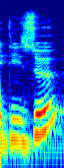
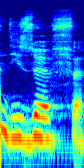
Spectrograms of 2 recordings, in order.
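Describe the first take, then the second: First: "des œufs" as day-zeu, no f; silent final F. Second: "des œufs" as day-zeuf, audible f; final F sounded. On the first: Teacher giving first accepted form, "des œufs" said day-zeu. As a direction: link with z and leave "œufs" open on the vowel. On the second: Teacher giving second accepted form, "des œufs" said day-zeuf. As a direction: link with z and close "œufs" on f. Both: Shown as a demonstration. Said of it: "Les deux prononciations sont justes".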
